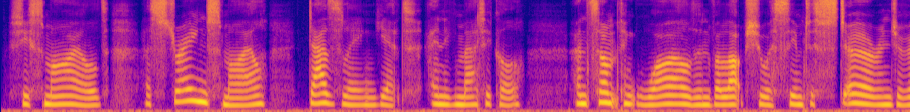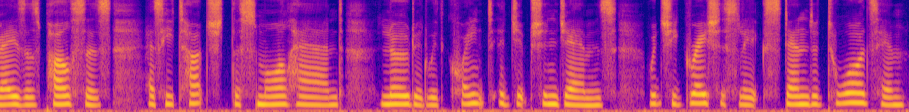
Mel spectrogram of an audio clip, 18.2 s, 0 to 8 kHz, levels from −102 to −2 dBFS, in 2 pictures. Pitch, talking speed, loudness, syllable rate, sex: 220 Hz, 110 wpm, -18 LUFS, 3.9 syllables/s, female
